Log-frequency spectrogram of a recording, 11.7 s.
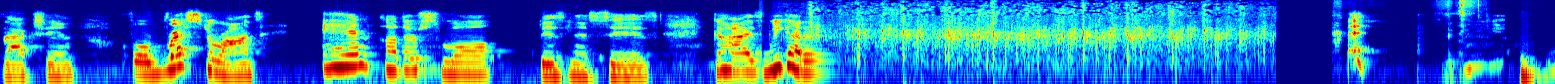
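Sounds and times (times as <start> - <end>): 
speech: 0.0 - 6.6
applause welcoming a guest: 6.0 - 9.6.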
